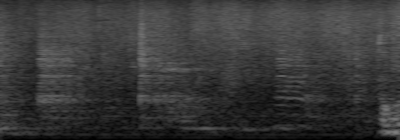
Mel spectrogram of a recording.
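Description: Quiet room tone in a pause in a man's microphone-amplified speech: a faint hiss with a few soft rustles, his voice returning right at the end.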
